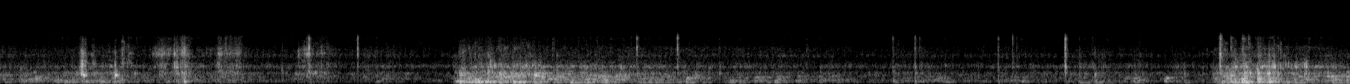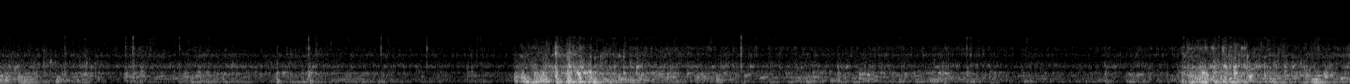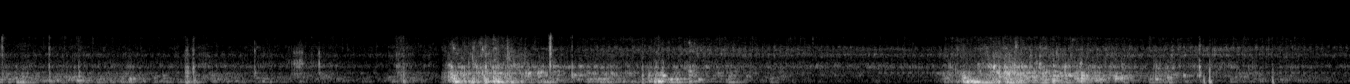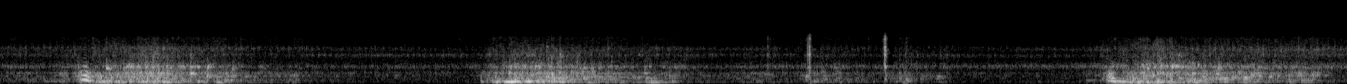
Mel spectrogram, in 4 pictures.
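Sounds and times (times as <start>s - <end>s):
exhaled breath bubbling underwater: 25.2s - 28.2s, 36.4s - 39.6s, 41.0s - 43.2s, 45.3s - 47.4s, 51.4s - 53.8s.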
